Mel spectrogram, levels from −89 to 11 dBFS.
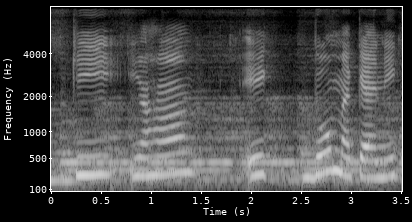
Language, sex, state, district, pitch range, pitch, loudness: Hindi, female, Bihar, Patna, 220-265 Hz, 250 Hz, -14 LUFS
